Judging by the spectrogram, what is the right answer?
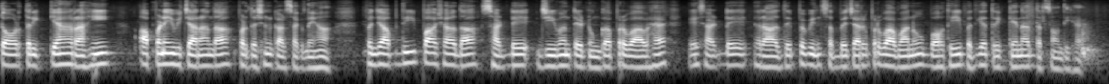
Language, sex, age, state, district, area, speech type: Punjabi, male, 30-45, Punjab, Mohali, urban, spontaneous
